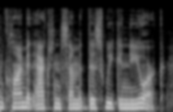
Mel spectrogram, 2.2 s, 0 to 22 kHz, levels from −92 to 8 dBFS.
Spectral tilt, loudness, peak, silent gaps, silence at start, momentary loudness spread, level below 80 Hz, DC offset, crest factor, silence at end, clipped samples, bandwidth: -6.5 dB/octave; -19 LUFS; -2 dBFS; none; 0 s; 3 LU; -58 dBFS; under 0.1%; 16 dB; 0.25 s; under 0.1%; 15.5 kHz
